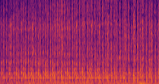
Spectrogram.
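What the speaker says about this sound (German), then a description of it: "Und der Auspuff, der ist absolut umweltfreundlich, aber der macht mal so richtig Krach." A bicycle fitted with a loud exhaust gives a continuous rumbling engine-like drone, dense and steady, with a gritty knocking texture throughout and no talk.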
